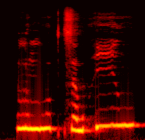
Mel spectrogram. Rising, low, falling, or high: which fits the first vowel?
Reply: low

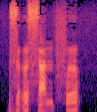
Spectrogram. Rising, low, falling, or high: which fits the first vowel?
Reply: rising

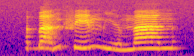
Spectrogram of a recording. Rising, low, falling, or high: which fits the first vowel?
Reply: rising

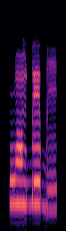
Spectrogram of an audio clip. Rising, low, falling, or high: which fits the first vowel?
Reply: high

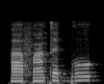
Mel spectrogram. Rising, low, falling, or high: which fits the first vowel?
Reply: low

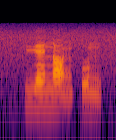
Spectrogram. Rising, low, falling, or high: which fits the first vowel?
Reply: high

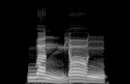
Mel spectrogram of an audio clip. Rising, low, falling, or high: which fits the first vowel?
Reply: falling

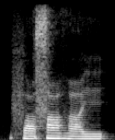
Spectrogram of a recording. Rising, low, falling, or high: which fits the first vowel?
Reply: low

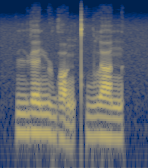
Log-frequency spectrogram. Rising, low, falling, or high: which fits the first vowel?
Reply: high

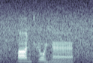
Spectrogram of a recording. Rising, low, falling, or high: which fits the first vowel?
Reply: high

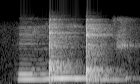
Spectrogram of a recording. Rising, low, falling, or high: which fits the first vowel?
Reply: low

